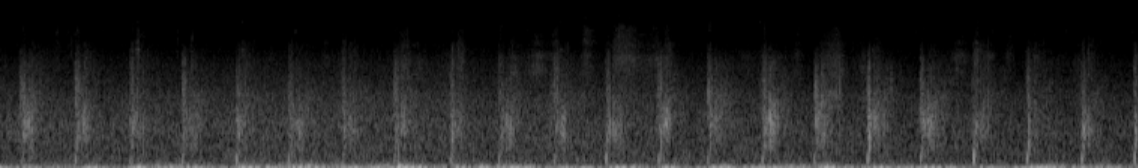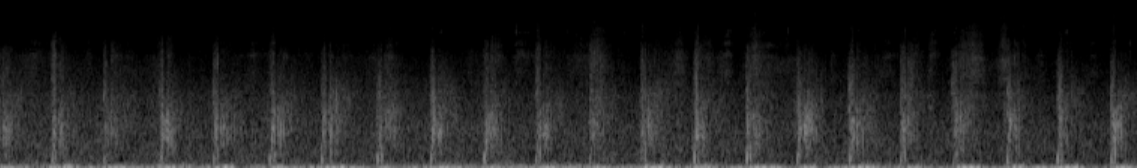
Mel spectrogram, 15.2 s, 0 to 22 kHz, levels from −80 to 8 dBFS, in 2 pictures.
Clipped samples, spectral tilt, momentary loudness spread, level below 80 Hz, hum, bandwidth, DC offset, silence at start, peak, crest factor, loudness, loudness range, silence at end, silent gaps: under 0.1%; -5 dB/octave; 4 LU; -38 dBFS; none; 11 kHz; under 0.1%; 0 s; -16 dBFS; 18 dB; -41 LUFS; 2 LU; 0 s; none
